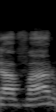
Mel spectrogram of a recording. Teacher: ávaro, em vez de avaro, que é o correto, é um erro de prosódia, eu troquei a sílaba tônica de lugar.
